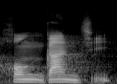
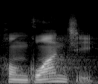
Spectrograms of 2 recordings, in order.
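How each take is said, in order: First: The middle syllable has no w sound: ga. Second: The middle syllable has a w sound: gwa. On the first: The speaker calls it right. "just a correct uh, pronunciation is that we call it uh, Honganji" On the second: The speaker calls it wrong. "because we having a W, it is cannot be helped pe- if people pronounce Hongguanji"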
